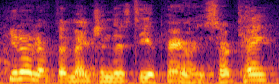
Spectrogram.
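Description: A man's voice: fairly high pitch, animated, fast, crowd noise. An actor playing a bumbling, eager old magician in a sitcom, with theatrical showman's patter. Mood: showy. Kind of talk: sitcom acting. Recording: noisy studio audience ambience.

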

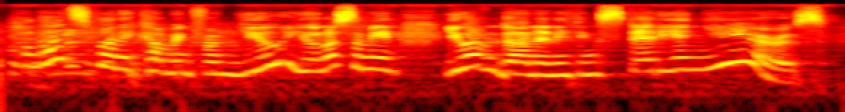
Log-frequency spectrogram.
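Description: A woman's voice: very high voice, very animated, a little fast, crowd noise. An actress playing a catty, sarcastic rich woman. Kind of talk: sitcom acting. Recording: distant voice with loud noise.

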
